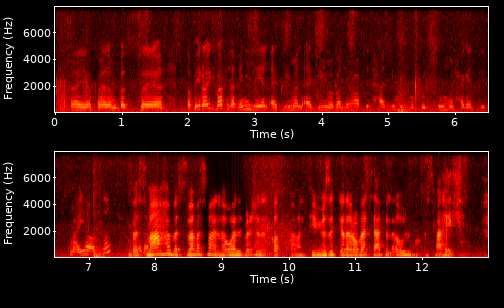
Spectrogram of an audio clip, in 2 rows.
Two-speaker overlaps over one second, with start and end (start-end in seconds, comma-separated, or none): none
